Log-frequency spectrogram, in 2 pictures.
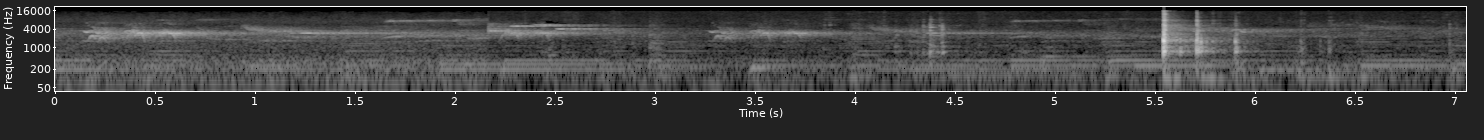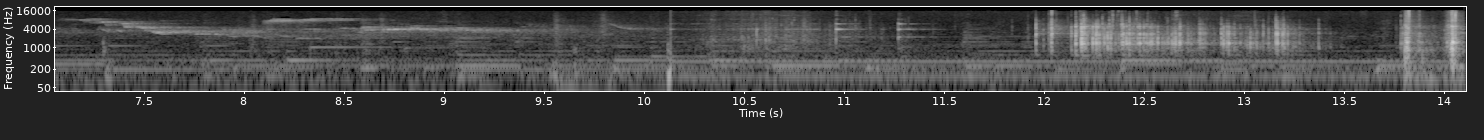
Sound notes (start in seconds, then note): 3.8 tea cups clink against plates; 11.9 pistachios fall onto cutting board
